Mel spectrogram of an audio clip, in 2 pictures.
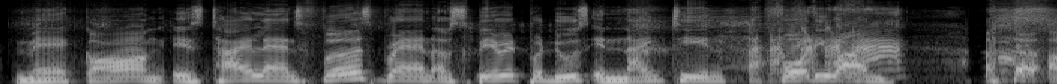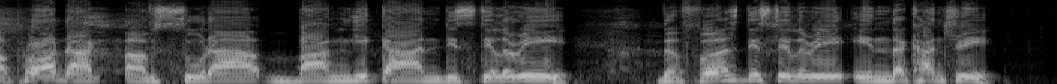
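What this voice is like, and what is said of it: Put-on Thai accent. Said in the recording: “do it in a Thai accent ... that's that vocal inflection that I'm talking about that I don't know about in Thai until you do it.”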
